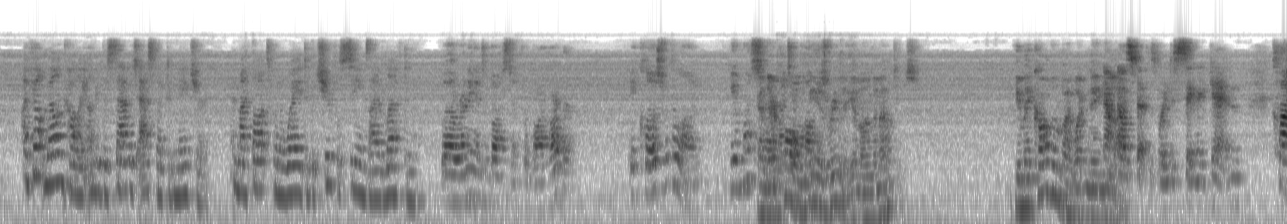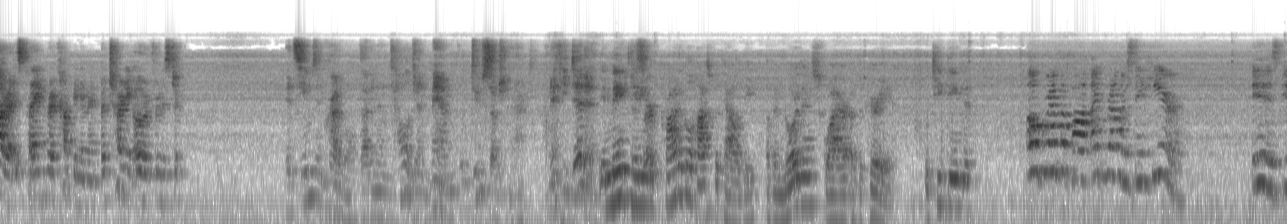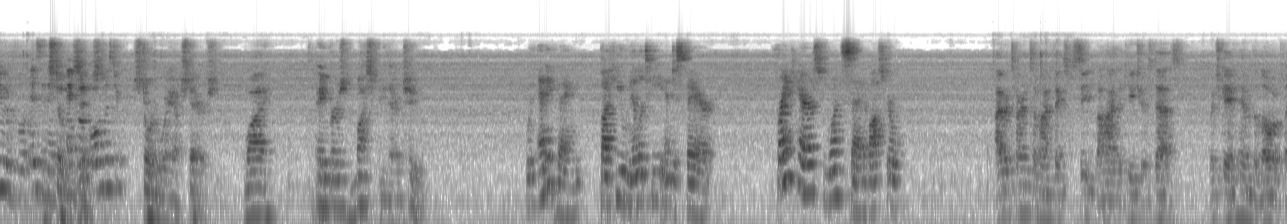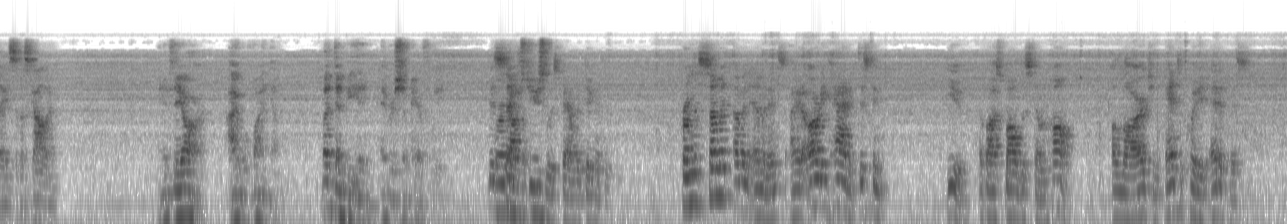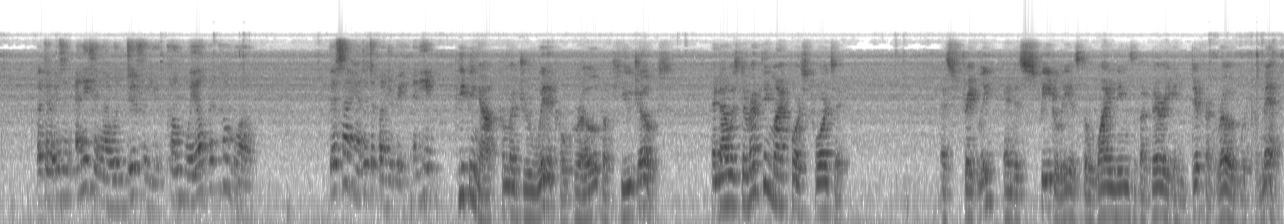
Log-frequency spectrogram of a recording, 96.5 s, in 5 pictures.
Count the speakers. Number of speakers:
ten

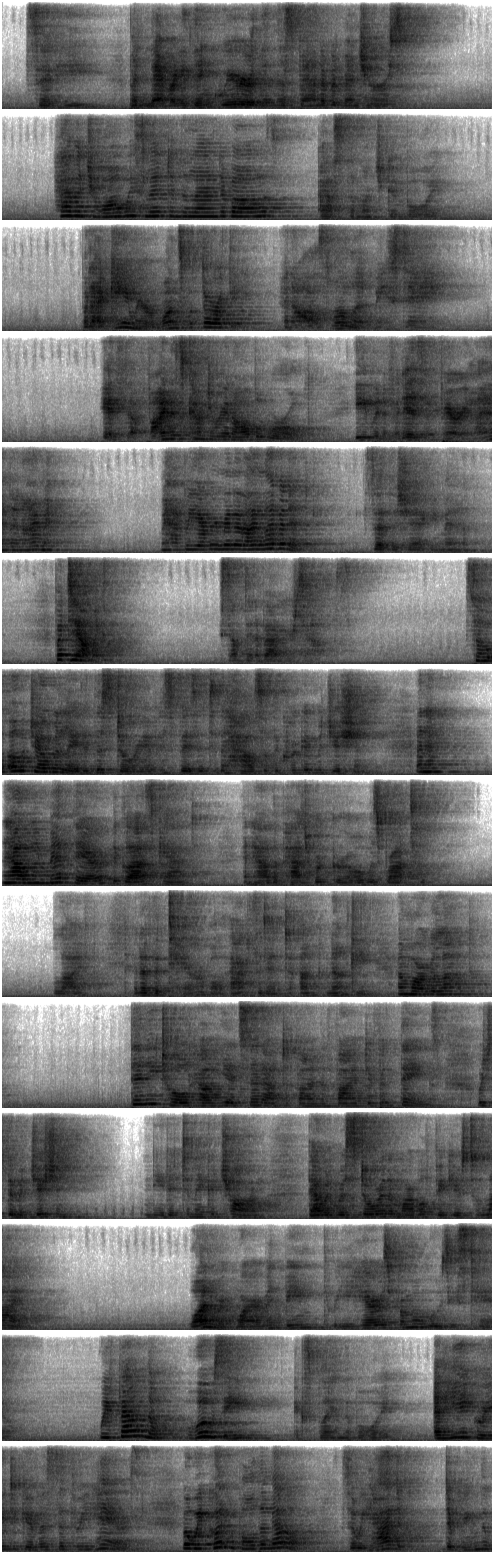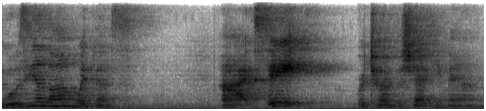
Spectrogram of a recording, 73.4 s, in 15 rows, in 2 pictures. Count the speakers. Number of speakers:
one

